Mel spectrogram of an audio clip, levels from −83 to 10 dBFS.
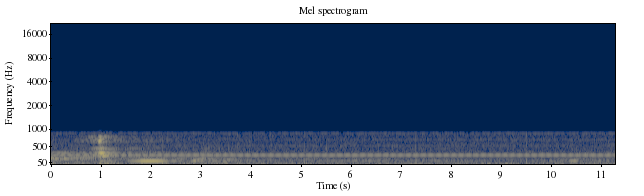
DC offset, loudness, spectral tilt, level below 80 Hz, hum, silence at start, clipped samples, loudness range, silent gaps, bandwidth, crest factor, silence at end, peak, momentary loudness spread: under 0.1%; -33 LUFS; -16.5 dB/octave; -46 dBFS; none; 0 s; under 0.1%; 10 LU; none; 0.9 kHz; 22 dB; 0 s; -8 dBFS; 14 LU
